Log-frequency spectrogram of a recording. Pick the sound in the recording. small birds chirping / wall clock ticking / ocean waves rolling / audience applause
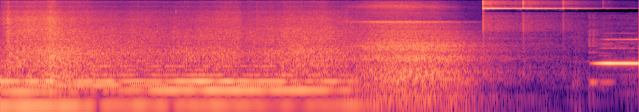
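ocean waves rolling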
